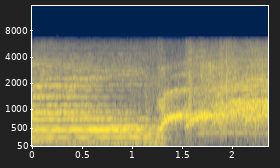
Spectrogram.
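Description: Ukuleles ring out on a final strummed chord.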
